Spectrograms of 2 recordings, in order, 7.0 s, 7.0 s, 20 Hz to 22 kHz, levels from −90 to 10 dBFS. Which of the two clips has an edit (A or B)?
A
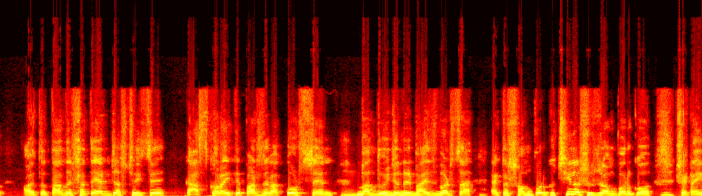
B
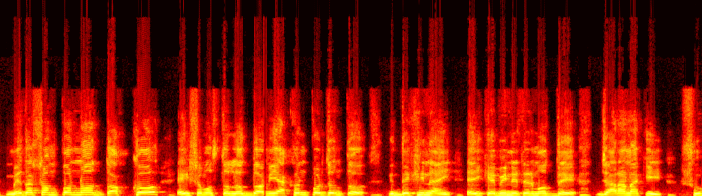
B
